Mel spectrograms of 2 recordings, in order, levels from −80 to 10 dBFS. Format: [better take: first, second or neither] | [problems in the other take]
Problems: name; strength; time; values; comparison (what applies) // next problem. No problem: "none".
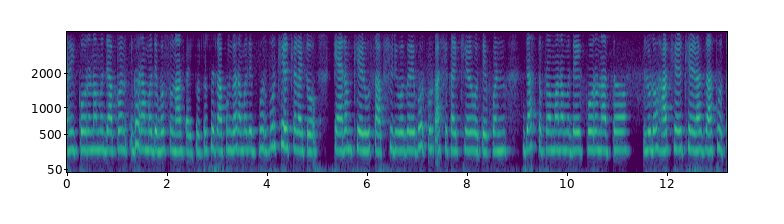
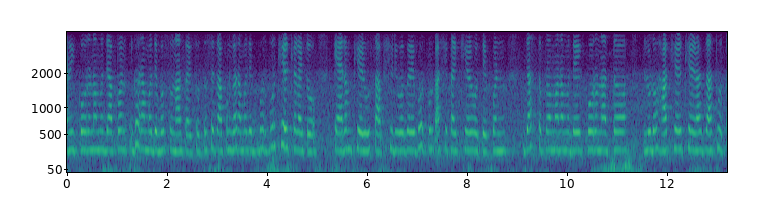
second | noise reduction (neural mask model Resemble Enhance denoiser)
